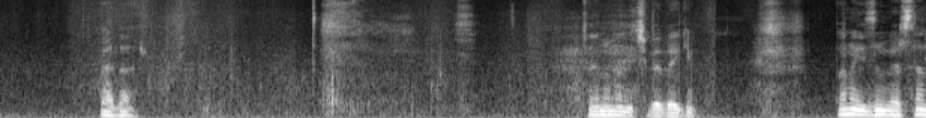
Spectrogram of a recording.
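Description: A woman speaks softly and tenderly close by.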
